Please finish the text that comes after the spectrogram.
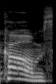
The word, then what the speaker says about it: Comes: thank you for coming i hope i pronounced your last name right yeah you did combs they're right that's right nailed it it's been said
